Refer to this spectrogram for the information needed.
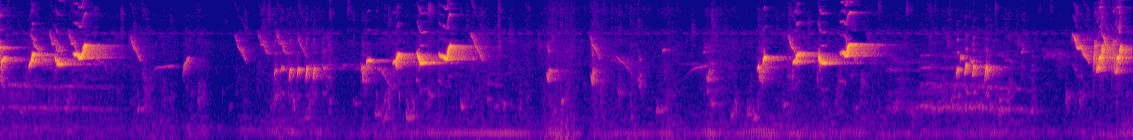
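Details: Lively black-crested bulbul song used to encourage lazy birds to sing; short, bright, rising phrases of three or four slurred notes, repeated every two to three seconds with brief pauses.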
